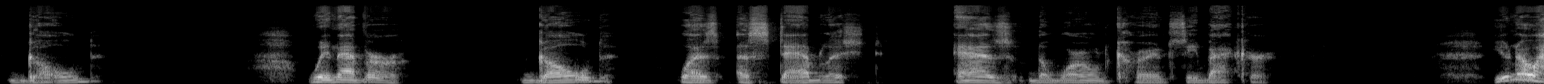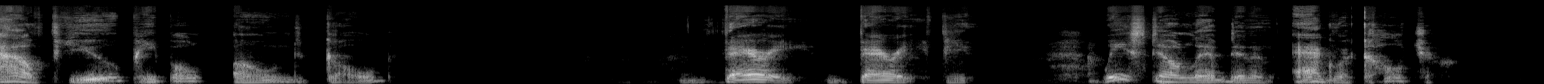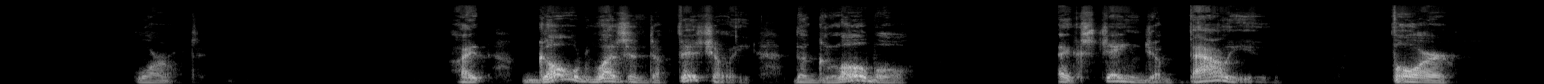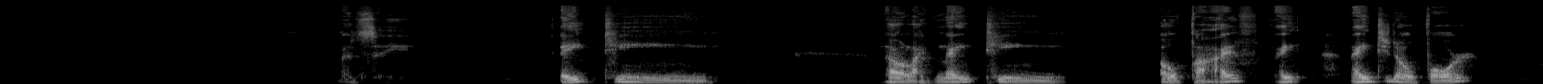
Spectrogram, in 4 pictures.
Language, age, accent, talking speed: English, 60-79, American, 45 wpm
